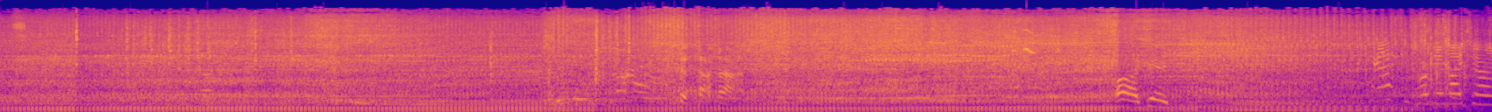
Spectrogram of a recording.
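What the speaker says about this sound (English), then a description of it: "This has been the lawnmower of awesomeness." A lawn mower engine drones loud and close with a steady low rumble for most of the stretch, then winds down near the end while voices speak briefly over it.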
